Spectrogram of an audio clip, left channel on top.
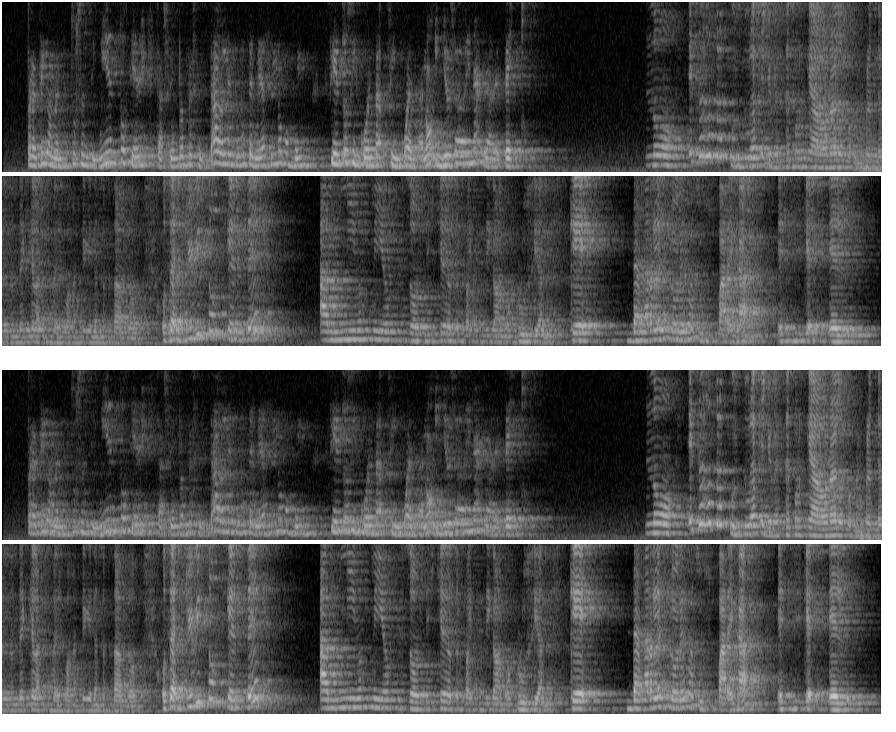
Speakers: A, on the left; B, on the right.
A: prácticamente tus sentimientos, tienes que estar siempre presentable, entonces termina siendo como un ciento cincuenta cincuenta ¿no? Y yo esa vaina la detesto.
B: No, esa es otra cultura que yo no sé por qué ahora los hombres pretenden de que las mujeres van a seguir aceptando. O sea, yo he visto gente, amigos míos que son disque de otros países, digamos Rusia, que darle flores a sus parejas es disque el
